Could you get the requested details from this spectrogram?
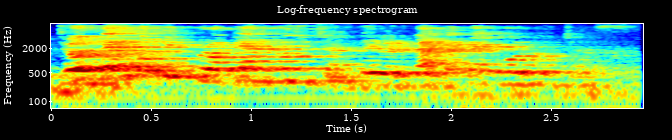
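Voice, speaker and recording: A woman's voice: high voice, normal speed. A woman pastor preaching a sermon, fervent and emphatic, with chatty asides to her congregation. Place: church hall. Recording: echoey church hall, mic far off.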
